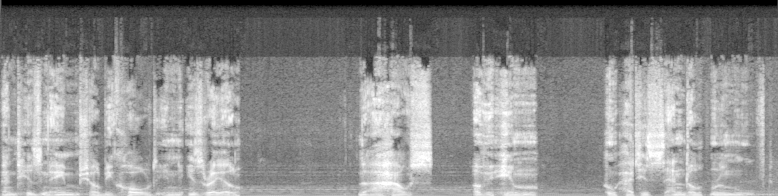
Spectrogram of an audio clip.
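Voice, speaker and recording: Low voiced guy reading the bible real slow and solemn, music playing behind him. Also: fairly even intonation, a little mellow. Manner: solemn, deliberate, measured phrasing. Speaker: audio Bible narrator. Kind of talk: scripted scripture narration. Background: background music.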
